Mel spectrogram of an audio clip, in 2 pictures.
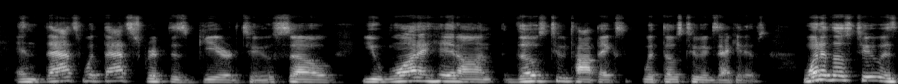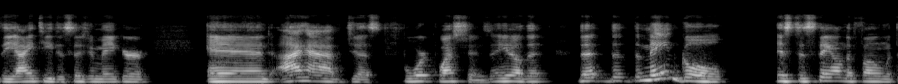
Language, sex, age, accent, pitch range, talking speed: English, male, 40-59, American, 120-150 Hz, 175 wpm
